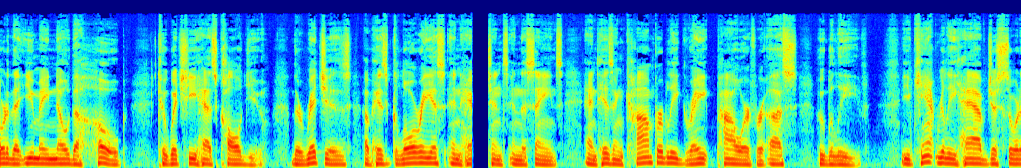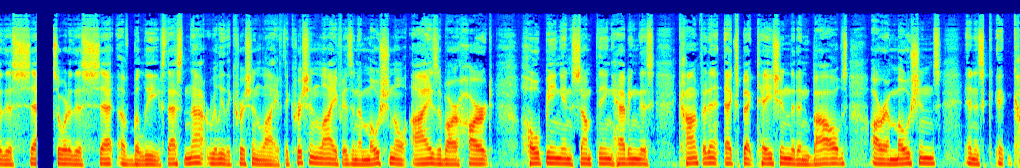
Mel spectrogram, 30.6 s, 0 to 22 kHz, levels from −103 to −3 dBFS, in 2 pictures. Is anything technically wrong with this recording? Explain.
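Yes, the speech has two stream reconnect faults. The connection dropped, playback went silent, and a new decoder picked up the stream partway through.

At 7.07–7.33 s, after "riches of his glorious", there is about 0.22 s of silence. The audio then resumes roughly a fifth of a second further on, at "in the saints and", so a little material is skipped. At 15.85–16.90 s, after "just sort of this", about 0.21 s of silence is followed by a resend that jumps back 0.84 s, so a stretch is heard twice before "of beliefs".

On a waveform, each event is a flat gap with a soft fade-in as the fresh decoder starts. On a spectrogram, it is a blank vertical band. The second event also shows a repeated block of patterns.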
